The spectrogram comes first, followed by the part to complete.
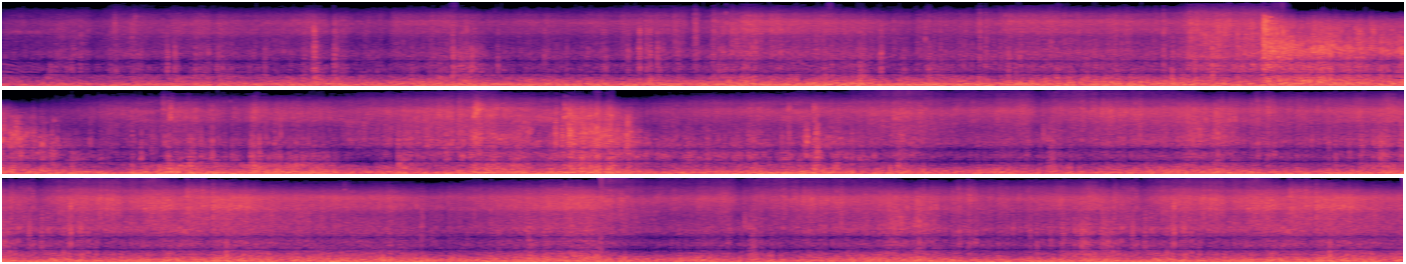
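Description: Wind buffeting a GoPro's microphone on a fast ski run, a heavy steady rumble, with the hiss of skis on snow swelling in surges about ten and fifteen seconds in.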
